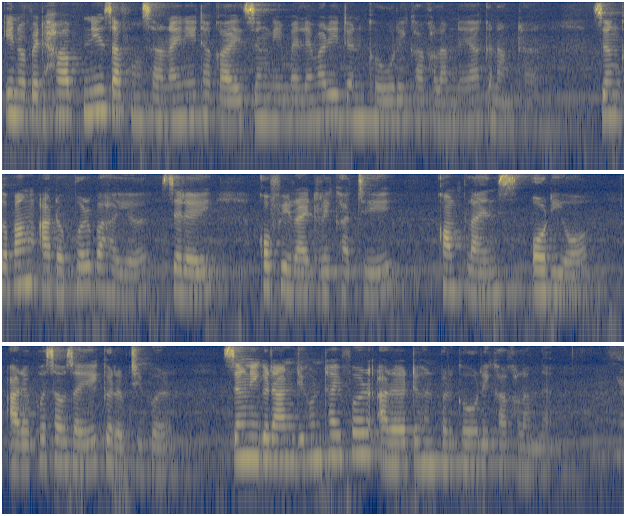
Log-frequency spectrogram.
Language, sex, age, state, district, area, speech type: Bodo, female, 18-30, Assam, Kokrajhar, urban, read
